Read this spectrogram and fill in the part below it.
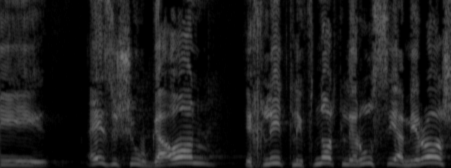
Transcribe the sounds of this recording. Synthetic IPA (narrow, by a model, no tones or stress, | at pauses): i | ejzeʃuɡao̞n | iχlitlifnotleɾusjamiɾoʃ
